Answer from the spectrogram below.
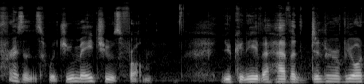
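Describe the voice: The clip is plain reading aloud.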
